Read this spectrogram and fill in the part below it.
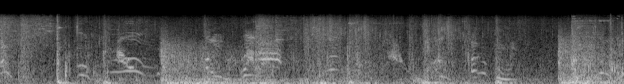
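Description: Wooden blocks crash and clatter as a tower collapses.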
